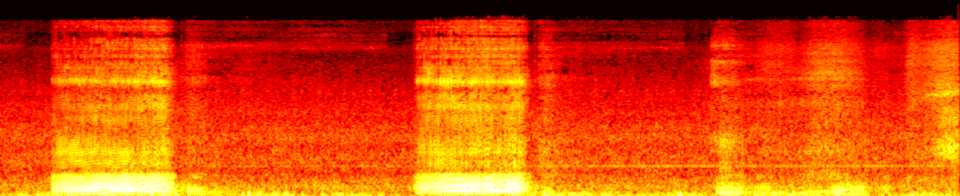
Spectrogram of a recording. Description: indian man snoring sound asmr soud problem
